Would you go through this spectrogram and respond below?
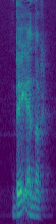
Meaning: a Dutch celebrity
- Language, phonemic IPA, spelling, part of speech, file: Dutch, /ˌbeːˈɛ.nər/, BN'er, noun, Nl-BN'er.ogg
